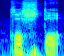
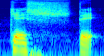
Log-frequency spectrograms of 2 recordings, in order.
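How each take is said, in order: First: The word flows without a hold before 'sh'. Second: A brief hold comes before the 'sh' sound. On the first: The speaker calls it wrong. "não é keshite" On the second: The speaker calls it right. "Tem essa pausa"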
